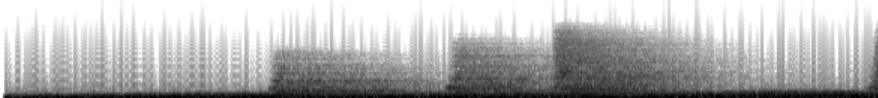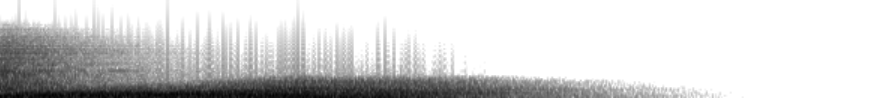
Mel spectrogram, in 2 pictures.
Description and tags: A syntesized underground sound with sinister distant noises of what is supposed to be an unknown creature.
